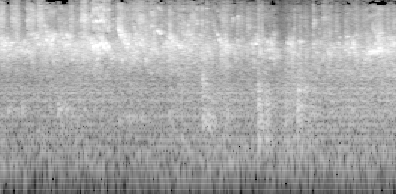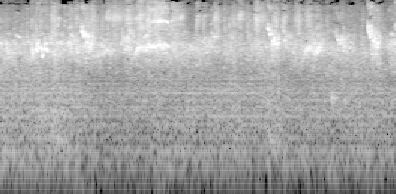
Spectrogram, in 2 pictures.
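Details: Breeding colony of budgerigar parrots, many birds calling together in continuous squawky, warbling chatter with sharp chirps; a few lower brief sounds mid-recording.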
